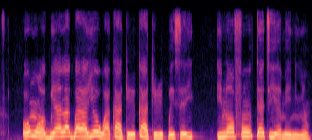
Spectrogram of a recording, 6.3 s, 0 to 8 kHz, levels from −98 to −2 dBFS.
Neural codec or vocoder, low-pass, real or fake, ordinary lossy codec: codec, 44.1 kHz, 7.8 kbps, DAC; 7.2 kHz; fake; none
